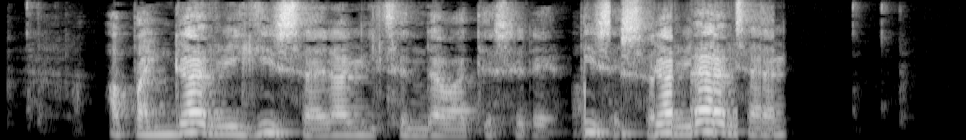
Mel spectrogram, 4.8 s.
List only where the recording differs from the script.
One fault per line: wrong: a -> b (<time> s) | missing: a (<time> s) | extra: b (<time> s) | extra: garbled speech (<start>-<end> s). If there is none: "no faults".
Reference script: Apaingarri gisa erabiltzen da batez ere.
extra: garbled speech (2.9-3.9 s)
